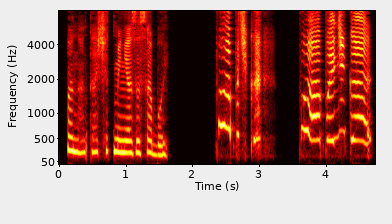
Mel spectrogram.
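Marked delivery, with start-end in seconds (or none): 2.3-4.7 put-on much higher, small child's call; little girl calling daddy; frightened child. (высоким детским голосом)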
